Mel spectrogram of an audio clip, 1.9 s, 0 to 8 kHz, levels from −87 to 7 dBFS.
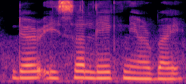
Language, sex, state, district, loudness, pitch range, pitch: English, female, Assam, Kamrup Metropolitan, -15 LUFS, 200-225 Hz, 220 Hz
